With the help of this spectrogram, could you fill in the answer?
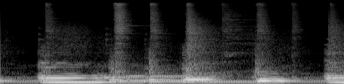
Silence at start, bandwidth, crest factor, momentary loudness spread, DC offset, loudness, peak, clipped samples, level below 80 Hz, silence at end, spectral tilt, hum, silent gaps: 0 s; 19 kHz; 14 dB; 10 LU; under 0.1%; -18 LUFS; -4 dBFS; under 0.1%; -40 dBFS; 0 s; -8 dB/octave; none; none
